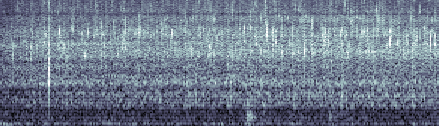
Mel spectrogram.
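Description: Tuna steak searing in butter in a pot: a steady sizzle, with small pops and spits from the bubbling butter.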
